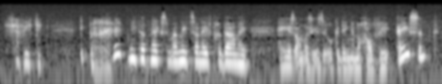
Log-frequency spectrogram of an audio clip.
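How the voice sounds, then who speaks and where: A woman playing a blunt, upper-class sister-in-law in a radio drama, candid, brisk and probing. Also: medium pitch, sing-song, a bit bright, breathy edge, full character voice. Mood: confiding.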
